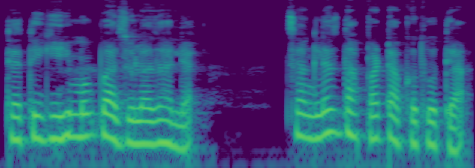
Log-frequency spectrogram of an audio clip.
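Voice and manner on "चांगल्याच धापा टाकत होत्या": ordinary delivery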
